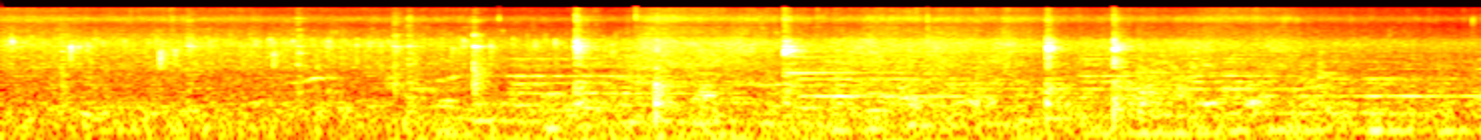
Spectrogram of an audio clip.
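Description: Chopped garlic and onion sizzling in hot oil in a wok as they are sautéed until crisp, stirred with a slotted metal turner that clinks and scrapes against the pan several times. The sizzle eases off near the end.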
